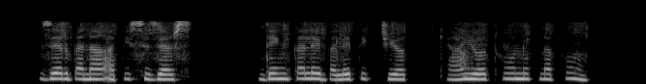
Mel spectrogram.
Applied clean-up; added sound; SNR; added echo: none; none; none; none.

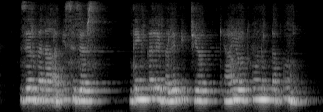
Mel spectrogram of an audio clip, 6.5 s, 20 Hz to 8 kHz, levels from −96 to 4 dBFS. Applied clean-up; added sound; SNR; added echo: none; none; none; reverberation time 1.1 s.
